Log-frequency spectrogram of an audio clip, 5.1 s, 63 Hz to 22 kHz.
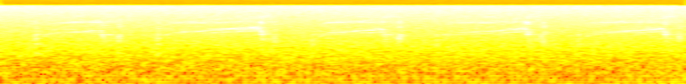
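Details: Young white-tailed eagle at a nest on Smola, Norway, squeeing with excitement while eating a fish brought by its mother, 12 July 2018; thin rising-then-falling squeals repeated about every second over steady wind-like background noise.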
